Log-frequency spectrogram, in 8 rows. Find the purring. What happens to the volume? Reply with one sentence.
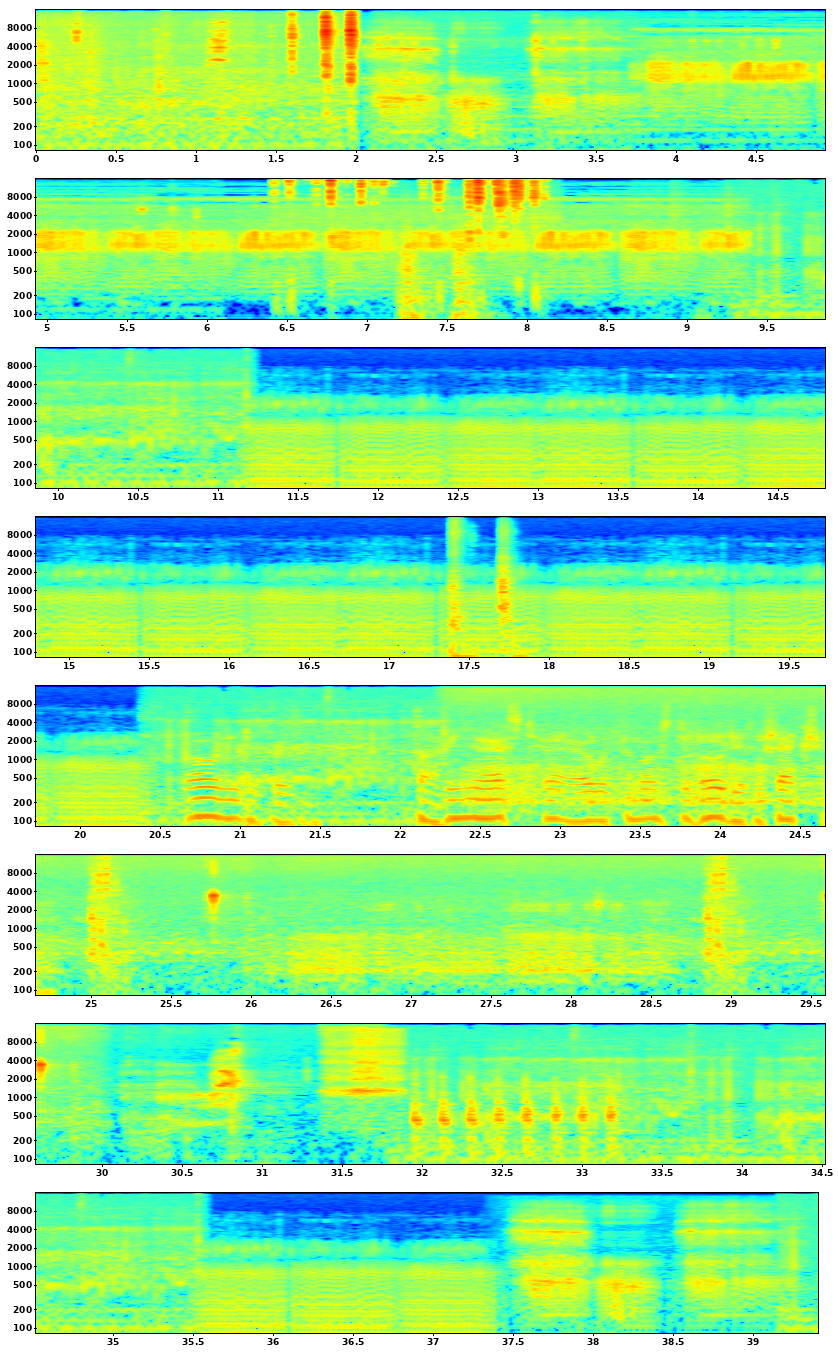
The loudness of the purring stays about the same.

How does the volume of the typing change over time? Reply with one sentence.
The loudness of the typing goes down, then up.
